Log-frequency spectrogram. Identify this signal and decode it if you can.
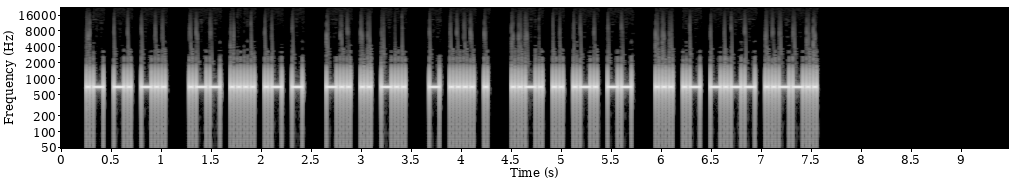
Morse code, heard as a keyed tone, about 34 wpm, 700 Hz. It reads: AND WHAT DID THE FIRM SAY?
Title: Sentences from Top 1400 Words 35wpm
